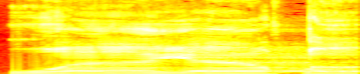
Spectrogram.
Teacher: huruf qof harus kita pantulkan karena ini adalah bacaan Qalqalah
